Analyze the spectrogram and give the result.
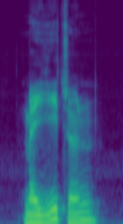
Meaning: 1. dead 2. active participle of مَاتَ (māta): subject to death; dying; mortal
- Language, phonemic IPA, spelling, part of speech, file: Arabic, /maj.jit/, ميت, adjective, Ar-ميت.ogg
